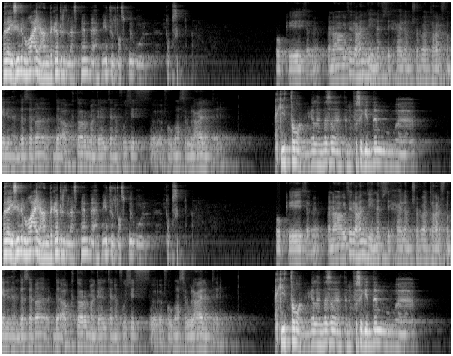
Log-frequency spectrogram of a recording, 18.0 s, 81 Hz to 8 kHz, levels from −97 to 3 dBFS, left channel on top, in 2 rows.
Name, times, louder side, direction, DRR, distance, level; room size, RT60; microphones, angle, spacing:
voice 1, 0.0-2.8 3.4-3.5 14.4-17.2, right 2 dB, 15° right, 0.5 m, -19 dB
voice 2, 5.5-11.7 11.9-13.4, right 2 dB, 80° right, 1.1 m, -28 dB
19.0 x 9.7 x 5.0 m
head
